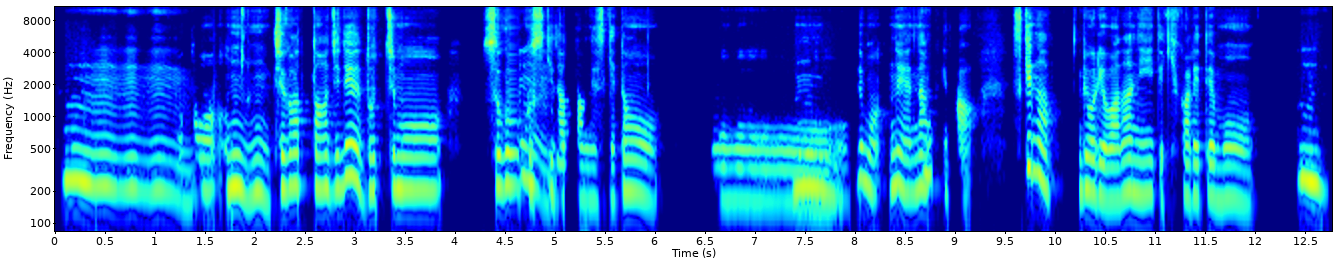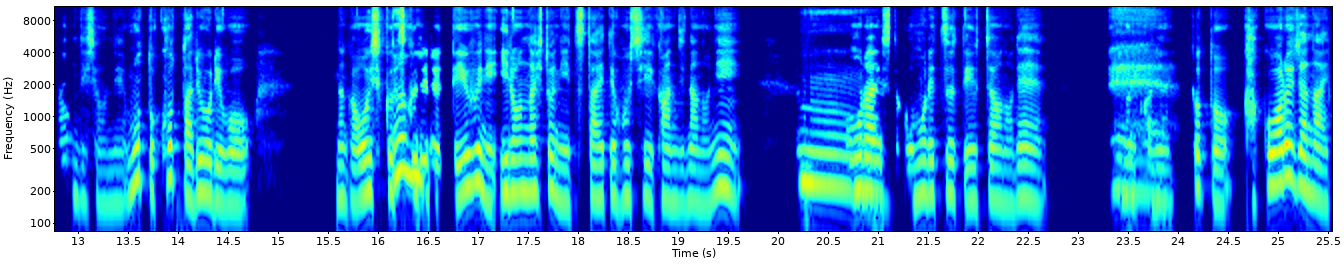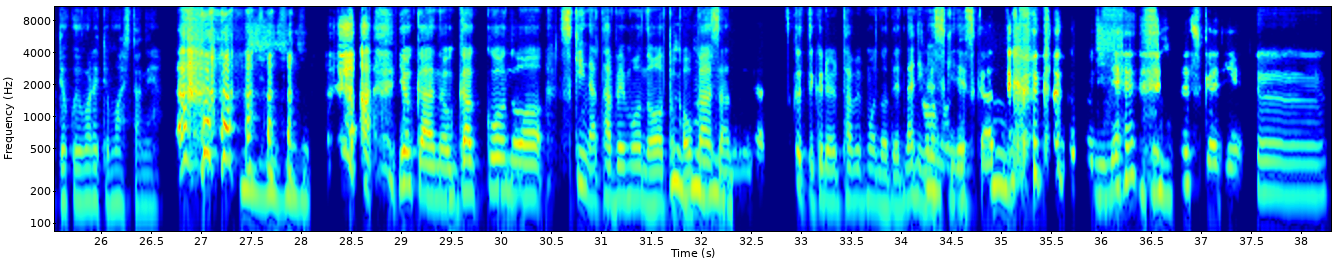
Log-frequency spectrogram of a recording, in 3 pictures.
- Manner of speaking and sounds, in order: tapping; laugh; chuckle; laughing while speaking: "ってか 書くとこにね"; laugh
- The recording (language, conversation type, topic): Japanese, podcast, 子どもの頃の家の味は、どんな料理でしたか？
